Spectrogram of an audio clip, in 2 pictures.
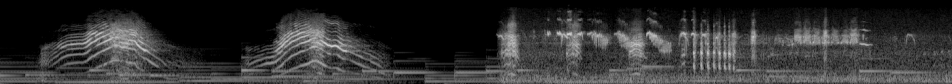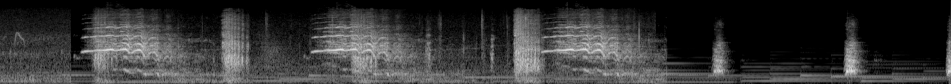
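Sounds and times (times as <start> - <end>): horse whinnying: 0.4 - 1.8, 2.6 - 3.8, 5.0 - 16.8.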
